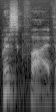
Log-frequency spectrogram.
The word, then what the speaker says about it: RISC-V: RISC-V, pronounced RISC-V, is an open case instruction set architecture based on established roadways.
